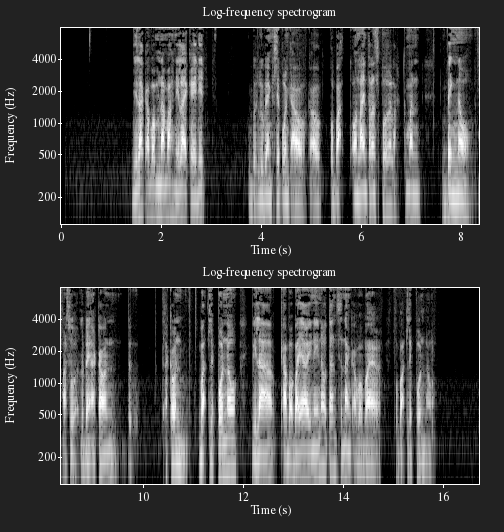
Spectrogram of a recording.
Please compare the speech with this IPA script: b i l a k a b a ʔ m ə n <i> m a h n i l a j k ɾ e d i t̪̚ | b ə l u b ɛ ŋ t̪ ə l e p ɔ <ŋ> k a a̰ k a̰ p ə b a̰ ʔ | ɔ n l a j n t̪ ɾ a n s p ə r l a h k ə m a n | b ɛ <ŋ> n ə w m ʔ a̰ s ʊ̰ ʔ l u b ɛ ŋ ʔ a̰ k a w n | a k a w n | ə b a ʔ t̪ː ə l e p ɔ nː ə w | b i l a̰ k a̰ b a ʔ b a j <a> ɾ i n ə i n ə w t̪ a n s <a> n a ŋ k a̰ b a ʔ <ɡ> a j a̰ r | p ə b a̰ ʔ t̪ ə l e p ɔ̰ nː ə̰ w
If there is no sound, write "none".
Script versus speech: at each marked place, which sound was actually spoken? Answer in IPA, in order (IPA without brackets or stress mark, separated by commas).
a, n, ŋ, a, ə, b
